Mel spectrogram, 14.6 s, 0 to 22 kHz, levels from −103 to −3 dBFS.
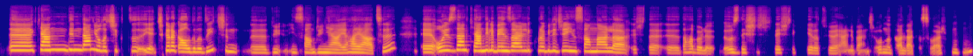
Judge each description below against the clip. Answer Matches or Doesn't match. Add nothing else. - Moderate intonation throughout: Doesn't match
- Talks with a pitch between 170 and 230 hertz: Doesn't match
